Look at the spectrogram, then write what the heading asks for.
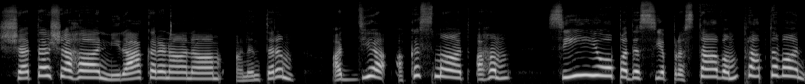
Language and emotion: Sanskrit, surprised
